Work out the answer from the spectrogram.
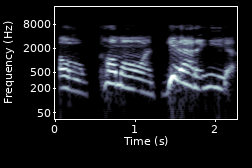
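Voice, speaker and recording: A performer playing a childlike, wisecracking, excitable male comedian sidekick in a 1940s-style radio comedy. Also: medium pitch, takes it slowly, dull audio, very noisy. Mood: excited, indignant. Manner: exclamatory, wisecracking.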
